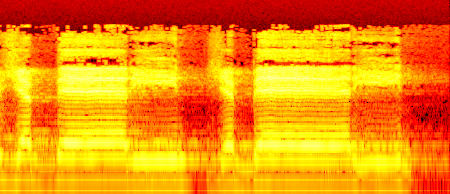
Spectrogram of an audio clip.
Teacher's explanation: ورش يميل إمالة صغرى، معناه أنه يأخذ شيئا قليلا من الكسر ويترك الثلثين للفتحة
